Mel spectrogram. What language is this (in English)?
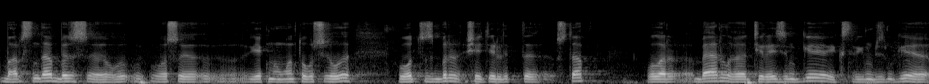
Kazakh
